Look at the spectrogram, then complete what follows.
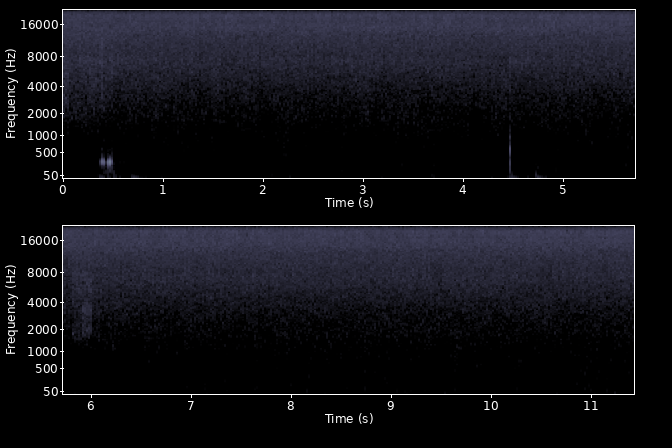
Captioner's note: silence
